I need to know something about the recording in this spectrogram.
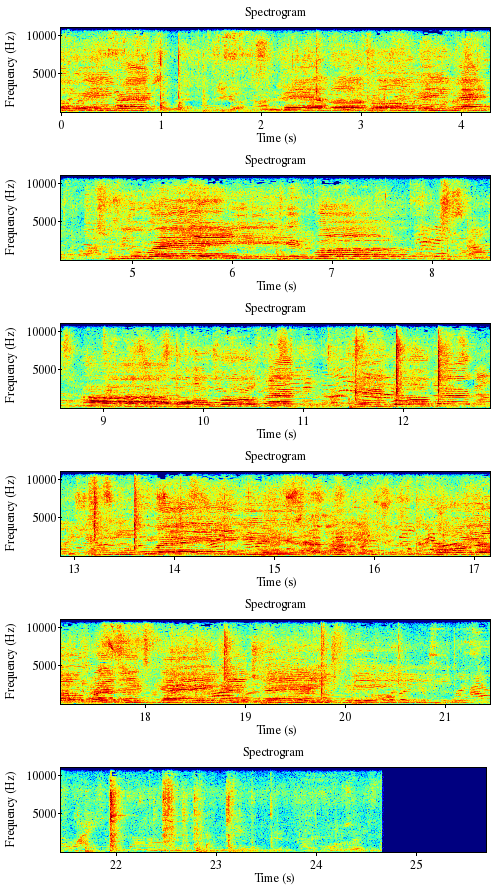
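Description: A group of men sing together in harmony, echoing in a room.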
